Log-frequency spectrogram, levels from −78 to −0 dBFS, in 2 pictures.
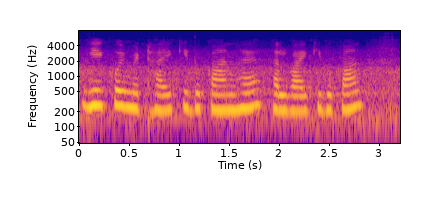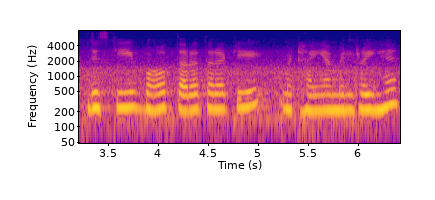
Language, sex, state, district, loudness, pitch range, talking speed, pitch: Hindi, female, Madhya Pradesh, Katni, -15 LUFS, 215-240 Hz, 170 wpm, 225 Hz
